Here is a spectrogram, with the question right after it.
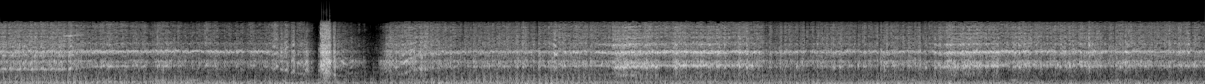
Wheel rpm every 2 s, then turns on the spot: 220, 100, 210, 230, 230, 230.
none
